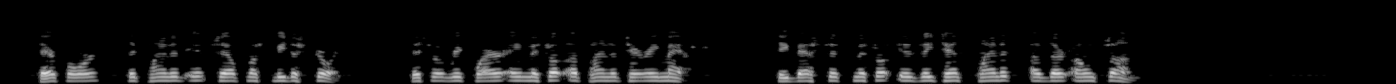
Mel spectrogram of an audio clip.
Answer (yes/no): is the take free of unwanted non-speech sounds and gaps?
yes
